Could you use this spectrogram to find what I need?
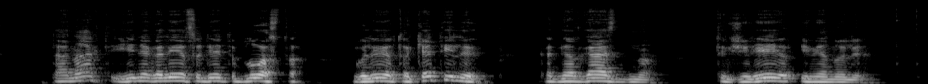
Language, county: Lithuanian, Šiauliai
